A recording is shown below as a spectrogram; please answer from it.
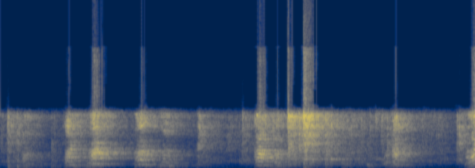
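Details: A four-month-old male Shih Tzu named Flame plays with a ball indoors and lets out a few short, high yips spaced irregularly amid rustling and bumping noises.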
